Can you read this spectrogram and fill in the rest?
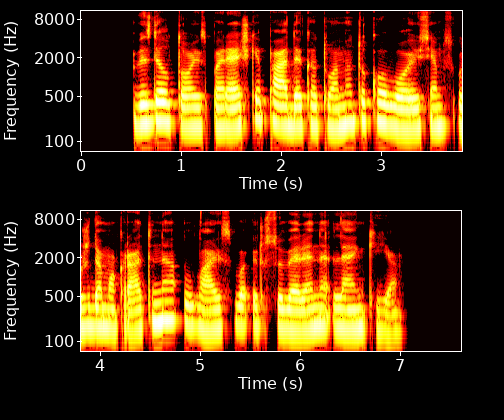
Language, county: Lithuanian, Kaunas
